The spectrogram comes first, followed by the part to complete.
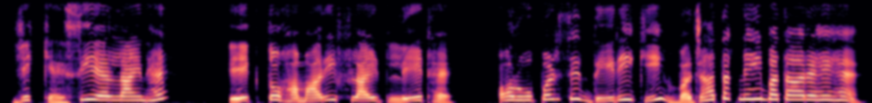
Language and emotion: Hindi, angry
